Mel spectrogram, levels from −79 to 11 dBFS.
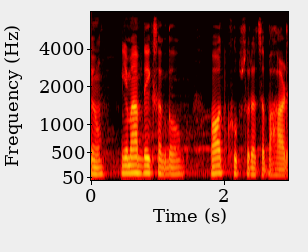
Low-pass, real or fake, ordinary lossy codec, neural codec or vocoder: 7.2 kHz; fake; none; vocoder, 44.1 kHz, 128 mel bands every 256 samples, BigVGAN v2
